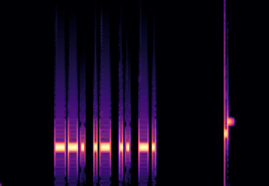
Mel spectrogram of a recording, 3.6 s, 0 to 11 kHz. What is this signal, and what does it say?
Morse code, heard as a keyed tone, about 28 wpm, 700 Hz. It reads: GAIN
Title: Sentences from Top 1000 Words - New Word Drill - 28wpm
